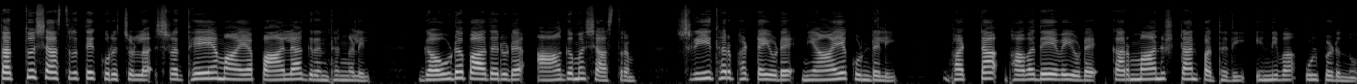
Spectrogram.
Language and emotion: Malayalam, neutral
